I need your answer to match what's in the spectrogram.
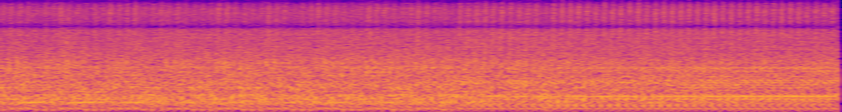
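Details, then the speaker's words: Used log splitter's small single-cylinder engine, long known as rough, before Seafoam: lumpy, irregular beat at steady speed, labouring under hydraulic load; rough running under load, cause not pinned down. "that always was a rough engine so I want to drop some seafoam in there and see if it does any better now I don't get why I think you hear the engine bog when I pull that piston back to that point"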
